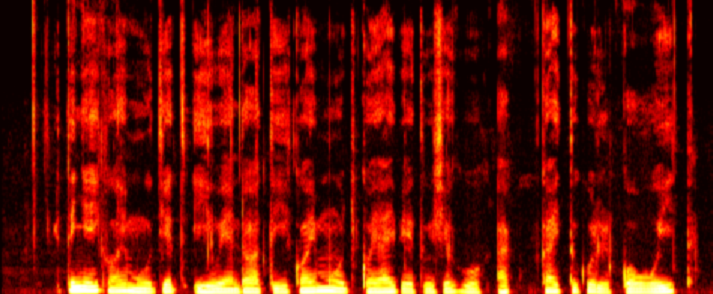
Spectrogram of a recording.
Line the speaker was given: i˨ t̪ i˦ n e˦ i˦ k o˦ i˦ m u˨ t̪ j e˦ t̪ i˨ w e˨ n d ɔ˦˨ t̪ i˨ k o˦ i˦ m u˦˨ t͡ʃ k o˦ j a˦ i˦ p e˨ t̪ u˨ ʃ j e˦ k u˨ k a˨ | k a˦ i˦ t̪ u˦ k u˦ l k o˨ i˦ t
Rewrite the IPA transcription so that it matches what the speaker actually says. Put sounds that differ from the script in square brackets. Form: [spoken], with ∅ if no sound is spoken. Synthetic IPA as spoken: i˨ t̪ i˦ [ɲ] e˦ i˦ k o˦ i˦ m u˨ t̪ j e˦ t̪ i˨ w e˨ n d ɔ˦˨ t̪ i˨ k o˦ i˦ m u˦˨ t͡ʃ k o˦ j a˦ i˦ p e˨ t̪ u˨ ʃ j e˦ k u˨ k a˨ | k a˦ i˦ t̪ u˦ k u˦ l k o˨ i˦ t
